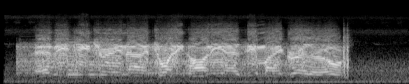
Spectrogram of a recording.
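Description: Speech over a two-way railroad radio: a thin, narrow-band voice transmission that stops about three and a half seconds in.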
